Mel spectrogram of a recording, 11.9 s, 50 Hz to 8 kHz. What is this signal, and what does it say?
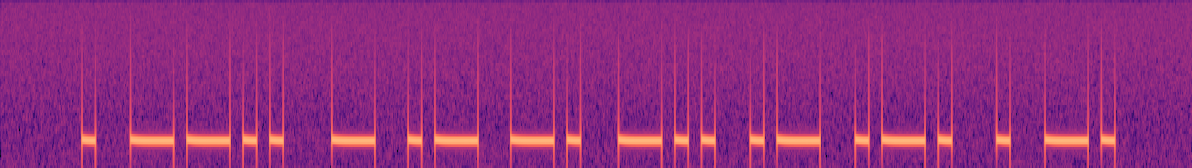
Morse code, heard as a keyed tone, hand-sent with a paddle, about 9 wpm, 550 Hz. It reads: EZTANDAREN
